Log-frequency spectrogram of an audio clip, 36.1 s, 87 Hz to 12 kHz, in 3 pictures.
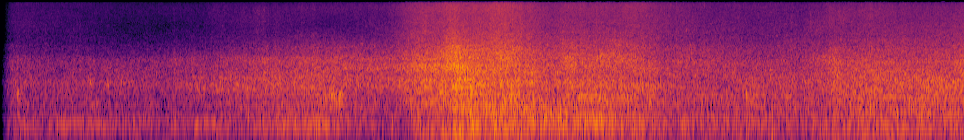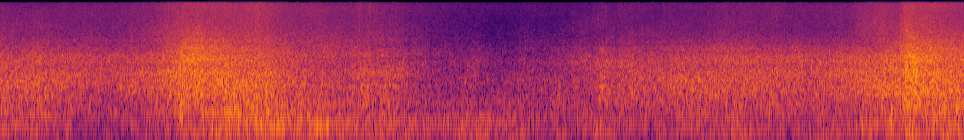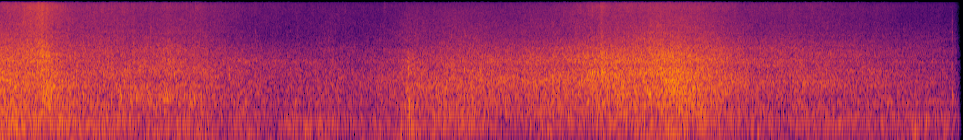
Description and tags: Coloane HacsaBeach splash stones 2 short
Hacsa Beach Coloane Macau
